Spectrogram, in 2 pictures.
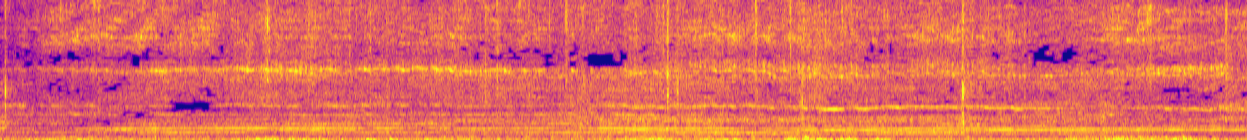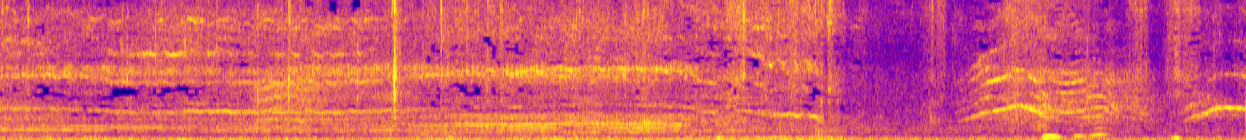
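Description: Children's battery-powered ride-on toy motorbike running, its small electric motor and gearbox giving a steady whine, with low rumble from the plastic wheels on the paving tiles. The whine fades about ten seconds in.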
